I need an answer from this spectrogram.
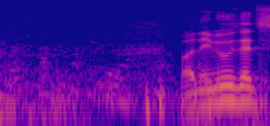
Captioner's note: laughs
